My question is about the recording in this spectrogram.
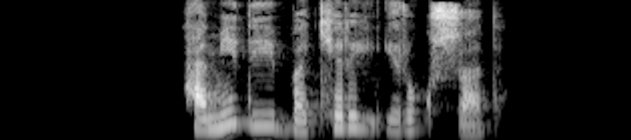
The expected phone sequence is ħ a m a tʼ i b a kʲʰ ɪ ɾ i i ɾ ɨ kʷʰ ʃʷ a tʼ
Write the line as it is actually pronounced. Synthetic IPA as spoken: ħ a m i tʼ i b a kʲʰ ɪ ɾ i i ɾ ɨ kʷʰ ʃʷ a tʼ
